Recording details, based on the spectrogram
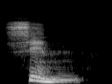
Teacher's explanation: la punta de la lengua toca la zona de las encías, arriba de los dientes, encima de los dientes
